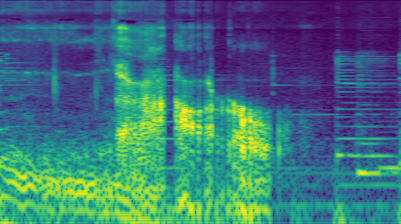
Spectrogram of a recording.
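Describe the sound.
A voice does a low, rumbling imitation of a lion waking up, a growling drawn-out groan that swells into a long yawn-like roar and trails off, fairly loud.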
